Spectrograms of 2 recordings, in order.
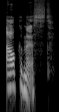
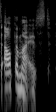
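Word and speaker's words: Alchemised: Ooh, Alchemist. Oh. Alchemized. Oh, is That that how new you one.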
